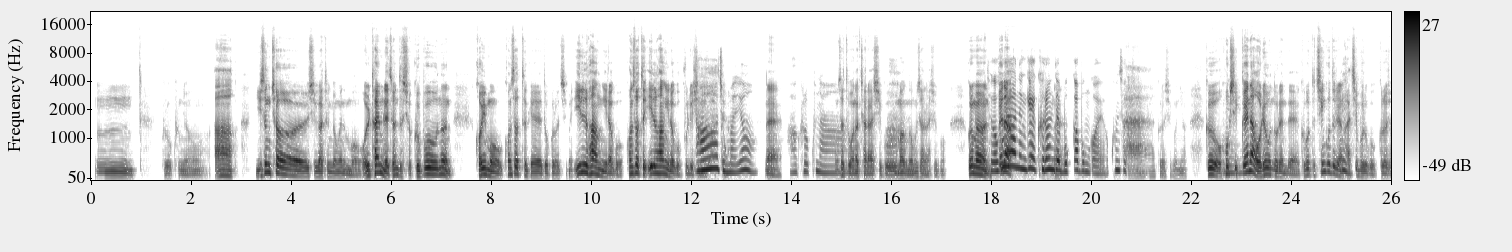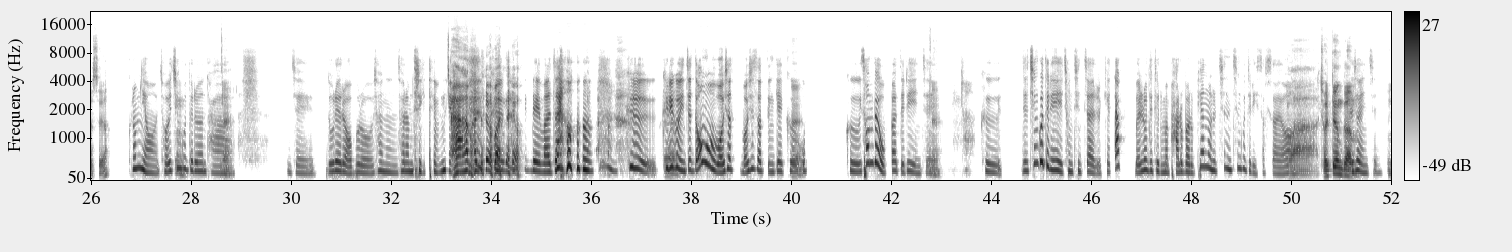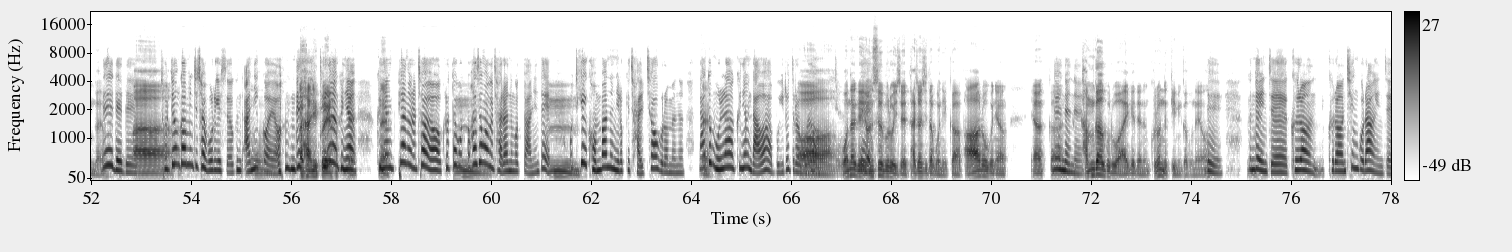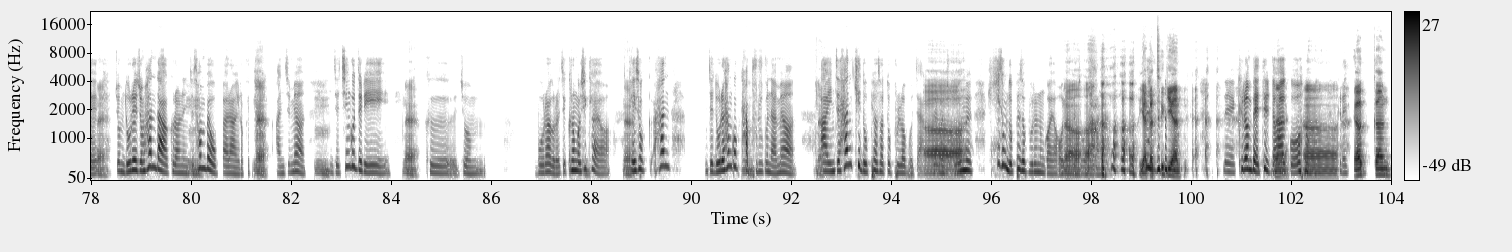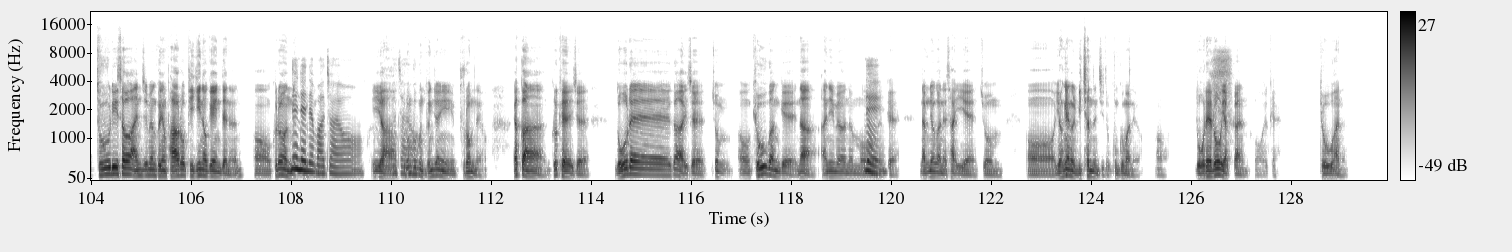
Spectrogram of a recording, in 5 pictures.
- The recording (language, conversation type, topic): Korean, podcast, 친구들과 함께 부르던 추억의 노래가 있나요?
- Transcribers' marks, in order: in English: "올 타임 레전드죠"; laughing while speaking: "사람들이기 때문에 그 네. 맞아요"; laughing while speaking: "맞네요, 맞네요"; laugh; other background noise; laugh; laugh; laughing while speaking: "아닐 거예요"; laugh; laughing while speaking: "약간 특이한"; laugh; laugh; tapping; other noise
